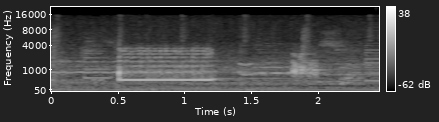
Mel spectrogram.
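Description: A single steady telephone line tone, reported as busy as the call connects, sounds for under a second over a low background hum, followed by faint, brief sounds.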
